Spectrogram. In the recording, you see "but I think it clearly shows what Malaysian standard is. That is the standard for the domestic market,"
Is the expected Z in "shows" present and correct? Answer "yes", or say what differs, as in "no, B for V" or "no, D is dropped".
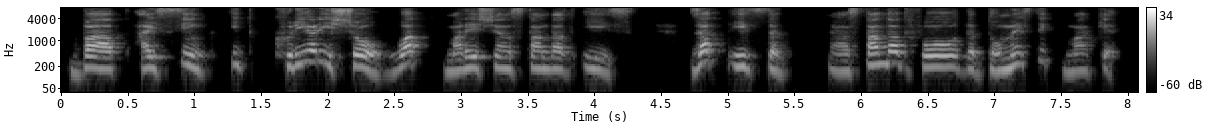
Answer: no, Z is dropped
